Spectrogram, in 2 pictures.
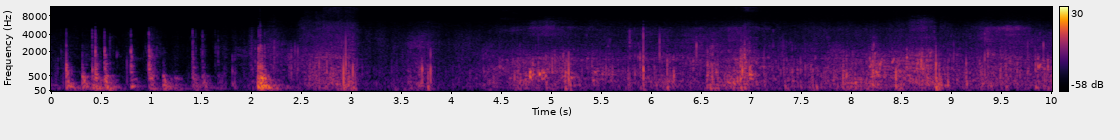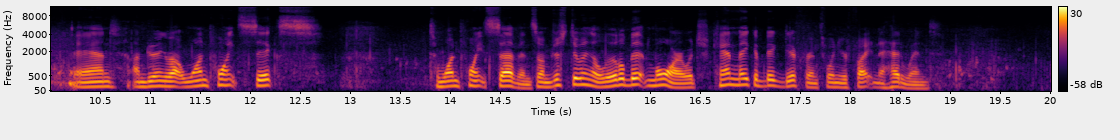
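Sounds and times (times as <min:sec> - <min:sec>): paddle splashing in water: 0:00.0 - 0:20.0.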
